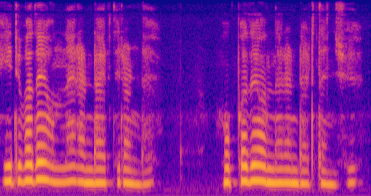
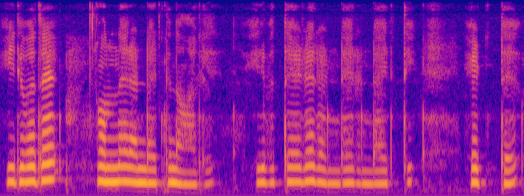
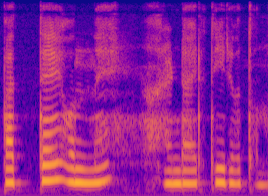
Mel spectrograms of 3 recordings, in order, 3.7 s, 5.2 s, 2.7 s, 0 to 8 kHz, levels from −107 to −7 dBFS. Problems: none marked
